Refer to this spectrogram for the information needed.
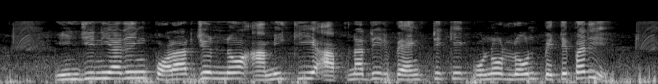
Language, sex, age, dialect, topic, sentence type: Bengali, female, 60-100, Northern/Varendri, banking, question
